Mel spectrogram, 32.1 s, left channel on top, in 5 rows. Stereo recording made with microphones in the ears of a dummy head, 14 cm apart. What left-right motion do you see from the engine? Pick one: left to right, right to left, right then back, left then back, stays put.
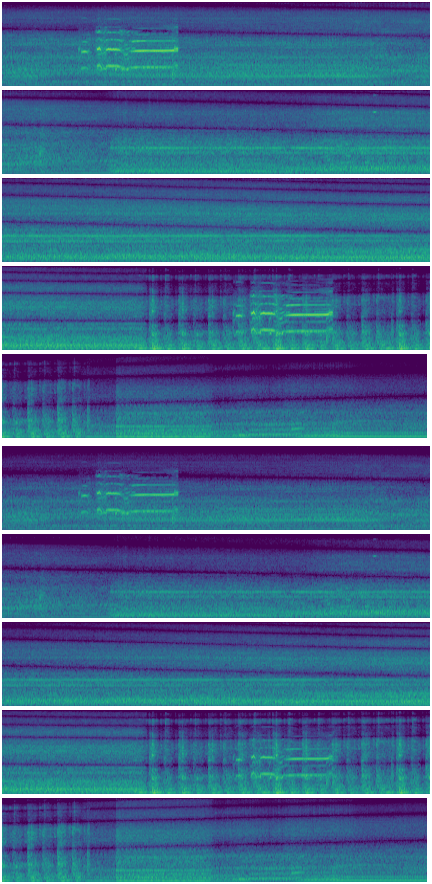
left to right.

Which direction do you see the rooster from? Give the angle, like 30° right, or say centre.
50° left.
